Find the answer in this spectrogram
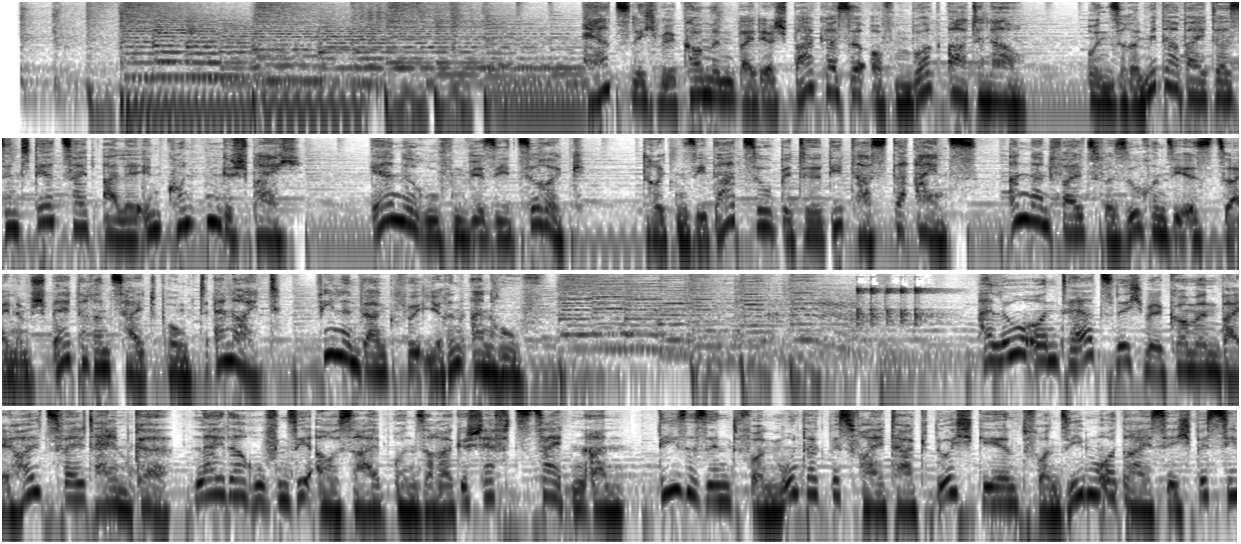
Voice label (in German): telefonansagen sprecher de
